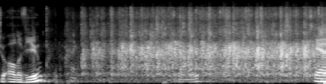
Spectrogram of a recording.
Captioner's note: audience applauds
